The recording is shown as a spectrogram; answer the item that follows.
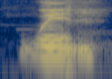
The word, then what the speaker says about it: Nguyen: Nguyen. Yeah. Okay. It's more simple than it looks. Okay, because it's spelled N-G-U. It spells crazy.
